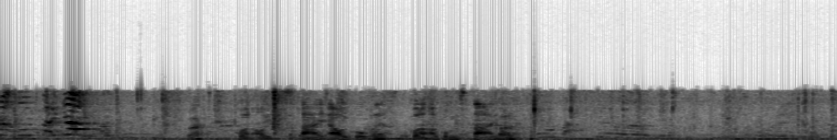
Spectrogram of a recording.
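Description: A small monkey cracks and chews a nut close by.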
